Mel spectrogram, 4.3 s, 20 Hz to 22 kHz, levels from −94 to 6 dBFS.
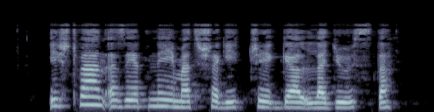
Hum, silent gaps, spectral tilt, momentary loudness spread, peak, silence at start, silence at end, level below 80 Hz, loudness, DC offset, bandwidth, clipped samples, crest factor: none; none; -3 dB/octave; 8 LU; -6 dBFS; 0.5 s; 0.45 s; -76 dBFS; -23 LUFS; under 0.1%; 9.6 kHz; under 0.1%; 18 dB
